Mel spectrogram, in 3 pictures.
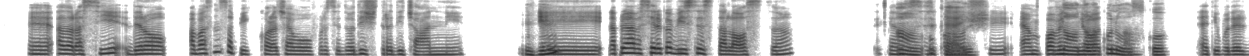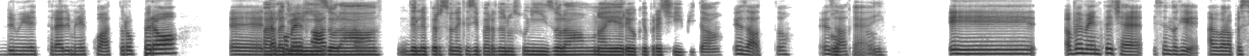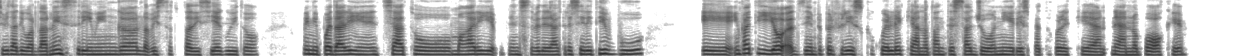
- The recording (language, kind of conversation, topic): Italian, podcast, Cosa pensi del fenomeno dello streaming e del binge‑watching?
- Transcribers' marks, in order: "cioè" said as "ceh"; "cioè" said as "ceh"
